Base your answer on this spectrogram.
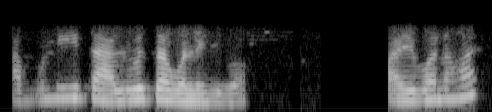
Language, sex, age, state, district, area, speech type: Assamese, female, 30-45, Assam, Lakhimpur, rural, conversation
